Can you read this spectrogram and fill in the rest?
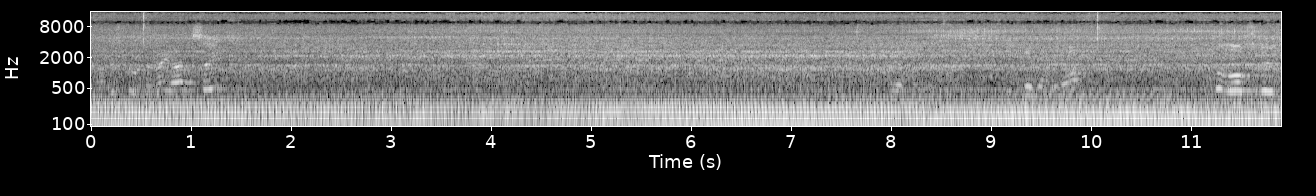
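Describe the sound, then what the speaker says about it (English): A 2008 Triumph Bonneville T100 motorcycle idles steadily while warming up, a constant low engine rumble running close and loud through the whole stretch with no speech. "Just while the bike's warming up, I'll just confirm everything's working as expected."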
